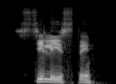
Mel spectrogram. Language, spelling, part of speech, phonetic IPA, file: Russian, стилисты, noun, [sʲtʲɪˈlʲistɨ], Ru-стилисты.ogg
- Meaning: nominative plural of стили́ст (stilíst)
